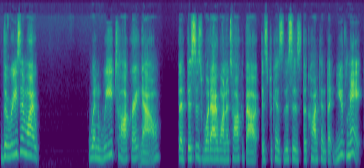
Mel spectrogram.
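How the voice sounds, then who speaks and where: A woman's voice: mid-range voice, expressive, moderate pace, fairly bright tone. A woman in her thirties arguing hard in an online debate, exasperated and swearing, talking over the other side. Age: 30s. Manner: exasperated, confrontational, swears, talks over him. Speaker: debate guest.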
